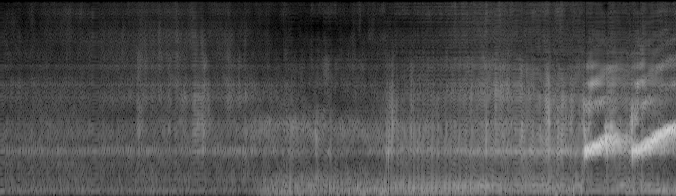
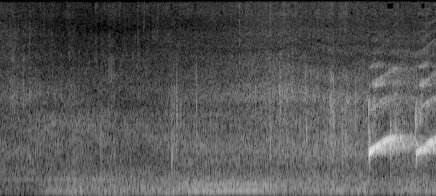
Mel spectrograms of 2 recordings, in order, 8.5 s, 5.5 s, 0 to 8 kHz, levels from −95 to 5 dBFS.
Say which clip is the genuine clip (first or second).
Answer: second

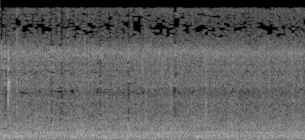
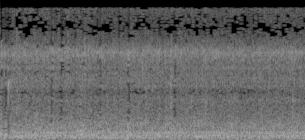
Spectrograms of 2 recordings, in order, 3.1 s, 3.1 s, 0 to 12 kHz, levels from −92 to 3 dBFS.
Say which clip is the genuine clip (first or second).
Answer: first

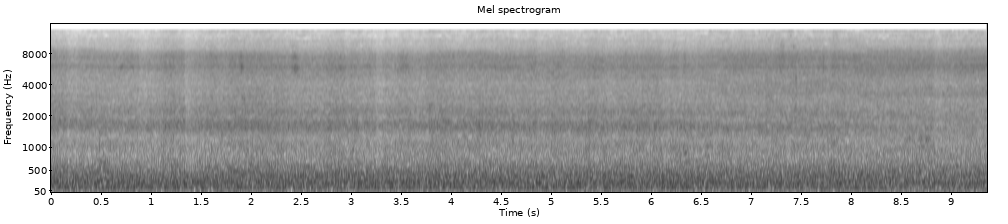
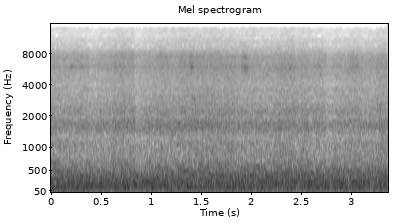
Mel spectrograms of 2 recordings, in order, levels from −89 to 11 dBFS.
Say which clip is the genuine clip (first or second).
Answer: second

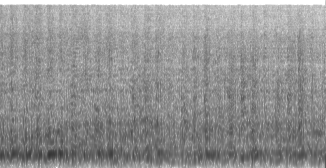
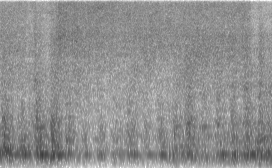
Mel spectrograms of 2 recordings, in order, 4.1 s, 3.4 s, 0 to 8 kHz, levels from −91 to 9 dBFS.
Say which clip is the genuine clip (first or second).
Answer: second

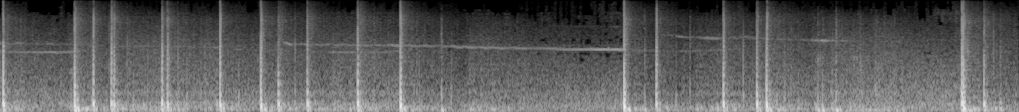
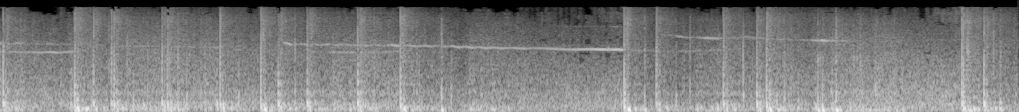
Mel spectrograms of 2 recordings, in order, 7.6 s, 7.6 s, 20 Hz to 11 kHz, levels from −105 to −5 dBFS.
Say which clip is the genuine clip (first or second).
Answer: second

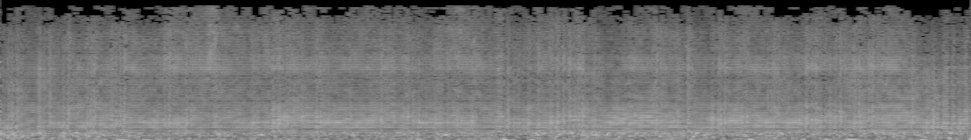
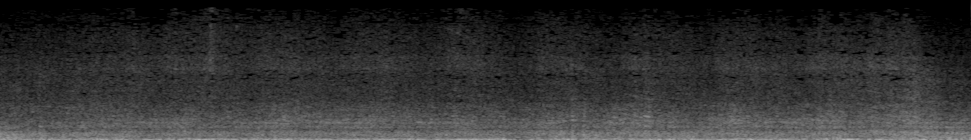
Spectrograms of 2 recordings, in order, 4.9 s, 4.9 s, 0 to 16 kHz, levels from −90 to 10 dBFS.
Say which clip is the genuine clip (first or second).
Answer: second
